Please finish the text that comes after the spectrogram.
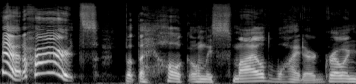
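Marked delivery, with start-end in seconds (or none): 0.1-1.0 very high, loud wail; whiny cry. Acted. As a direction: wail like a spanked child. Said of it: "Rick cried".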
